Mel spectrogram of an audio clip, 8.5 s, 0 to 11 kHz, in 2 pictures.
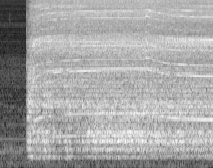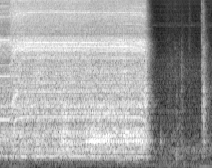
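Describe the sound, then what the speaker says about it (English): A power drill with a 3/8-inch bit runs continuously for about six seconds through a metal can, its pitch shifting slightly midway, then stops, leaving a few faint clicks. "I'm going to use my drill here with a 3/8 drill bit, and I'm going to put it through the can."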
